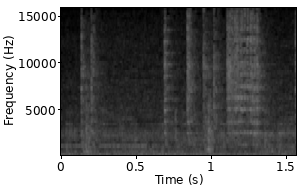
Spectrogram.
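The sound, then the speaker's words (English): A fax machine, an Inmarsat unit aboard the North Korean cargo ship Pong Su, prints over a steady low mechanical hum, with several short bursts of raspy, high-pitched buzzing at an uneven rhythm. No one speaks. “Fax messages could be received via a machine known as Inmarsat.”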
